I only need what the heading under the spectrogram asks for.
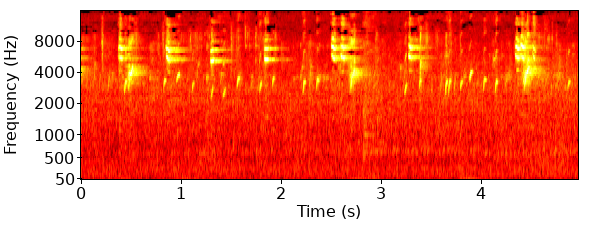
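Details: Goldfinch song with repeated bright chirps and short twittering phrases about every half second, set against a light hiss of background noise.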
